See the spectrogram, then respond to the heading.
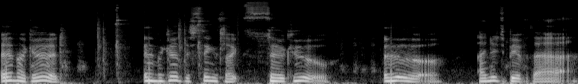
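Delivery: goofy put-on barnyard animal chattering voice. Describing escaped pigs and a cow, speaker voices them in a silly animal voice. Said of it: "I don't know what that voice was".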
